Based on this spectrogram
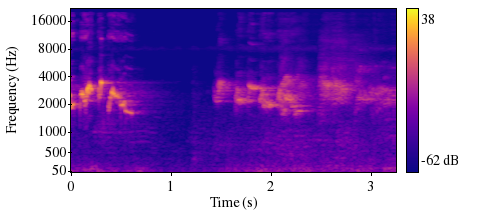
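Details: Red-whiskered bulbul singing a morning fighting song to train its voice: a bright warbled phrase, a short silence, then a longer, softer run of whistled, slurred notes.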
